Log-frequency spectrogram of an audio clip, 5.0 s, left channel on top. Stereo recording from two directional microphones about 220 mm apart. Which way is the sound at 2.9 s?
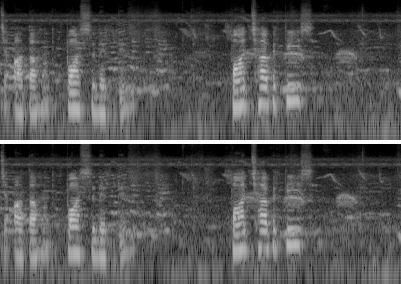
10° left (ahead or behind).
